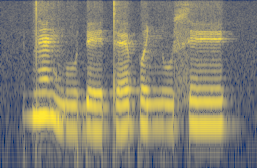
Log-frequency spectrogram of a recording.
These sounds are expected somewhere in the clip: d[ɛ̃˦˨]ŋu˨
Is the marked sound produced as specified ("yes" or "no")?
no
